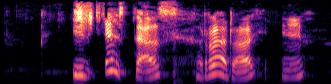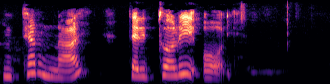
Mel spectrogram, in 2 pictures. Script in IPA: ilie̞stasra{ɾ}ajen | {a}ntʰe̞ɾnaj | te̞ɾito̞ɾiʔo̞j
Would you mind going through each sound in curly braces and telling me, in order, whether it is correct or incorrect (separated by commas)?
correct, incorrect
